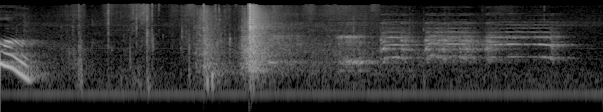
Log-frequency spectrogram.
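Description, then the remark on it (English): A small child's voice imitates a rooster's crow with a short, high, falling squeal, then a longer wavering crow-like call. It is fairly quiet, with a few thumps and low hum. “doing what the rooster says.”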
